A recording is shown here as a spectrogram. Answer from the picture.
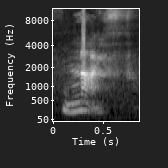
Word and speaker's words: knife: K is silent before the letter N at the beginning of a word. For example, knee, knife, night, not, no.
